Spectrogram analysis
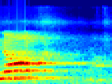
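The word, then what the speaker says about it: knock: जाएगा ओके के साइलेंट ए से पहले के साइलेंट होता है जब कभी क्या होगा एन से पहले के आए तो क्या हो जाएगा के साइलेंट हो जाता है जैसे एग्जांपल नॉक के तो कौन तो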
